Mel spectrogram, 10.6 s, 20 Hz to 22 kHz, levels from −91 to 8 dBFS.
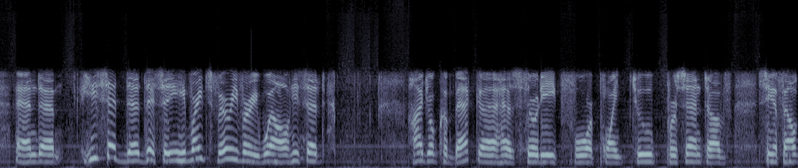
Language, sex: English, male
